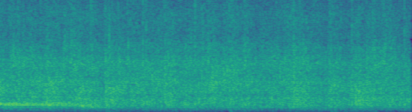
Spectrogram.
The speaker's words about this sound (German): Kann man ruhig mal klatschen.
